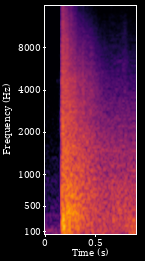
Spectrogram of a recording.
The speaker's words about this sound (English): There's a moment's silence. Time freezes as no one dares to move a muscle. Then, the sound of a single bullet cracks through the air.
